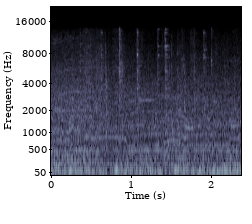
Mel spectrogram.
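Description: Fire engine running with a steady low rumble and hum as its aerial ladder is driven out from the joystick controls, mixed with background music.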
